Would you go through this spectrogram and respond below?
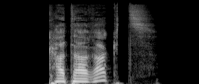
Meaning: genitive singular of Katarakt
- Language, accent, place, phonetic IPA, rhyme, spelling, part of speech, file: German, Germany, Berlin, [kataˈʁakt͡s], -akt͡s, Katarakts, noun, De-Katarakts.ogg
